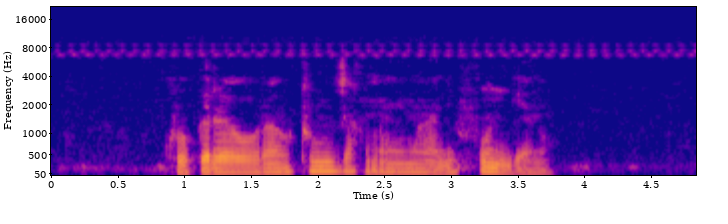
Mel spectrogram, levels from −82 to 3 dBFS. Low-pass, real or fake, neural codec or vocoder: 10.8 kHz; fake; vocoder, 44.1 kHz, 128 mel bands every 256 samples, BigVGAN v2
